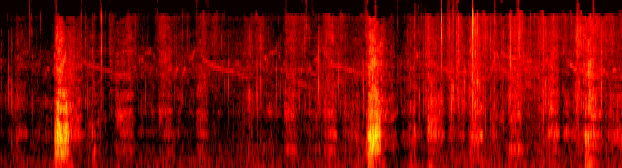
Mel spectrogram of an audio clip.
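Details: A Saint Bernard gives deep, booming single barks spaced a few seconds apart, guarding its owners and barking because of wild animals.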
